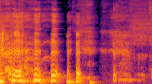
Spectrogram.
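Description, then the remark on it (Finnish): A harsh cough erupts in a few quick, rough bursts, then trails off into quieter breathy sounds. “Joo, siinä tuli hirveä yskä.”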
